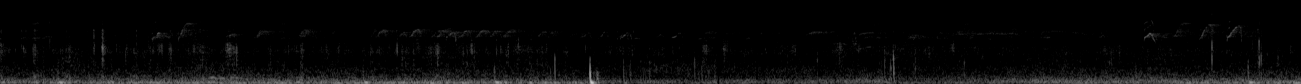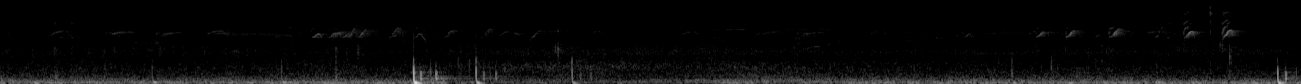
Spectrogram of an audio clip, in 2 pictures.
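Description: Birds chirping in short high calls throughout, over a steady low rumble on the smartphone microphone. A few sharp knocks cut in, the loudest about seventeen seconds in.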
